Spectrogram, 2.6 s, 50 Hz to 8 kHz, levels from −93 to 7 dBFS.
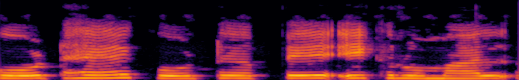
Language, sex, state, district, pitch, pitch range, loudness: Hindi, female, Maharashtra, Nagpur, 270 Hz, 260-280 Hz, -17 LUFS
